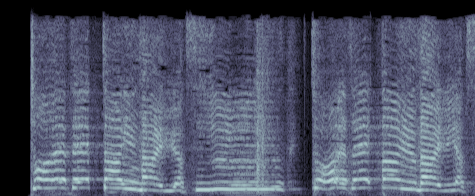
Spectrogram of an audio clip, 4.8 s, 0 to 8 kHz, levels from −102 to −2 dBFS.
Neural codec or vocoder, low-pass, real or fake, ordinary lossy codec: codec, 16 kHz, 0.5 kbps, X-Codec, HuBERT features, trained on general audio; 7.2 kHz; fake; AAC, 32 kbps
